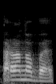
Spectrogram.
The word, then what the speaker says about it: ранобе: так ще просвітили ранобе не знаю як ранобе ранобе да правильно наголос це саме книги де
